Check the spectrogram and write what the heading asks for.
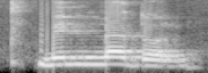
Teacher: یہ نون ساکن کی مثال ہے لام ملدن، یہ نون ساکن دن لام ہے تو ملدن پڑھیں گے، اس میں غنہ نہیں کرنا، ادغام تو کرنا ہے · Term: بلا غنہ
